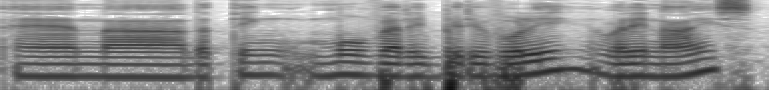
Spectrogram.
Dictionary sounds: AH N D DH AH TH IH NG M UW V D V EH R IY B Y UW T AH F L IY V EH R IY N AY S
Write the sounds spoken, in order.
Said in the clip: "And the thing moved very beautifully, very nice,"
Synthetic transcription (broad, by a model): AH N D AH T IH NG M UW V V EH R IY B Y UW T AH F L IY V EH R IY N AY S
